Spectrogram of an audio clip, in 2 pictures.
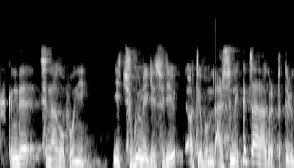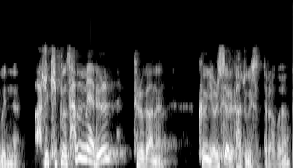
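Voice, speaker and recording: Vocal fry and very wide pitch swings in a male voice. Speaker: Buddhist monk. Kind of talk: personal testimony. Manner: conversational, many fillers.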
